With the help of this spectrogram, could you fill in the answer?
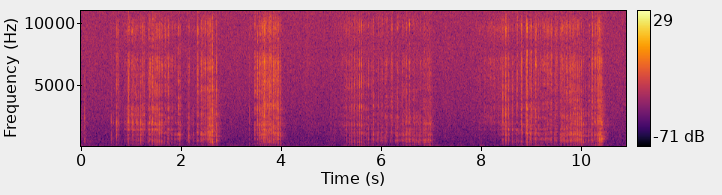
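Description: Short fingernails scratch the ribs of a yellow corrugated craft paper sheet, about 20 cm square, held against the chest. Dry, rasping bursts of bright scratching come in several separate passes with quiet gaps between them. A low background rumble stays underneath throughout.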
